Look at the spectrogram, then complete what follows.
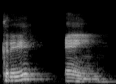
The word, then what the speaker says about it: creem: Hiato, we've got two syllables, creem, no accent.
